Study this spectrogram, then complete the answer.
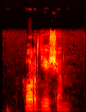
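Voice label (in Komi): "ордйысьӧм", Komi, male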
